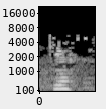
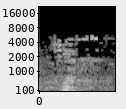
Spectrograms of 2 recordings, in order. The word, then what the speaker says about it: GIF: Those little animated pictures on the internet, are they called GIFs or GIFs? – Well, the G stands for graphics. That's a hard G, so I said GIF. – But the guy who invented it says it's GIF.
